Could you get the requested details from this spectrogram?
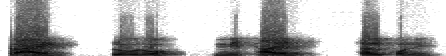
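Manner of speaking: ट्राईफ्लोरोमिथाइल slow in short chunks, each lifting, then sulfonate falling; measured repetition. Shown as a demonstration. Teacher repeating the compound name for the class, measured chunks. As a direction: repeat the long name slowly but steadily.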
